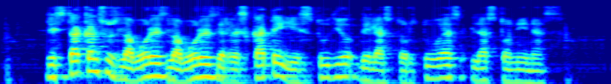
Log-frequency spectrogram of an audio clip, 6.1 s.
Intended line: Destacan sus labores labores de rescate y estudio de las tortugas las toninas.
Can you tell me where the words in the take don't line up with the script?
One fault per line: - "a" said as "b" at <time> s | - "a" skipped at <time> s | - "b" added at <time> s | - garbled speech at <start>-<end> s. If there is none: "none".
none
